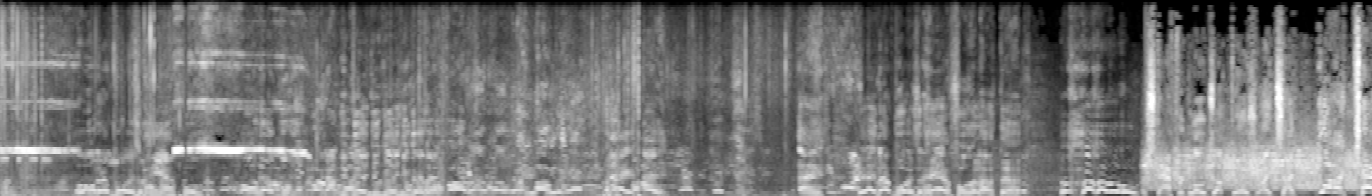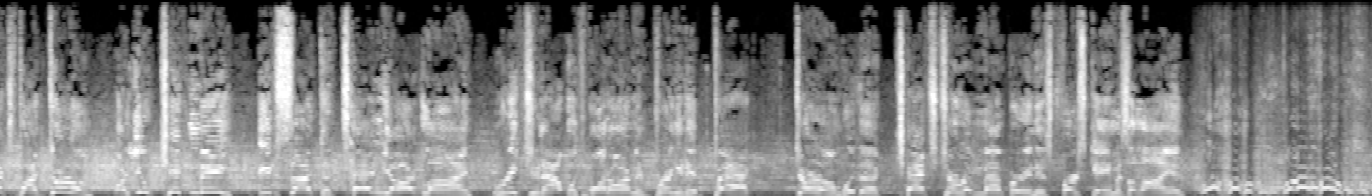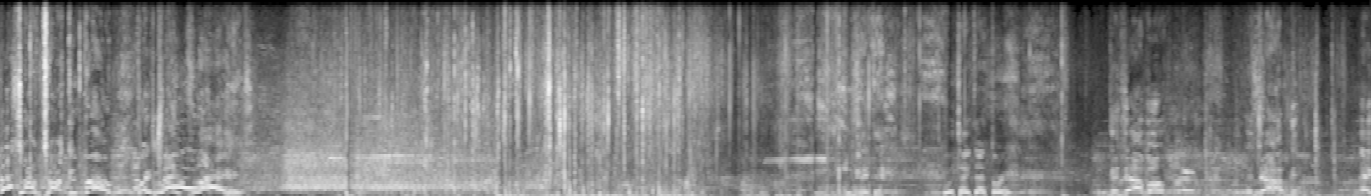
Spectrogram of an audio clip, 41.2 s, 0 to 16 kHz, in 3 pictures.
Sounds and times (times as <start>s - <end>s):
Speech: 11.4s - 25.6s.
